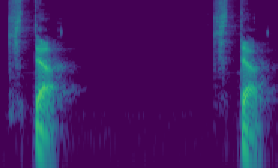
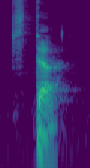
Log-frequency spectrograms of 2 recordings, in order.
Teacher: we make the first vowel mostly silent, as kita, which is the past tense of come, in other words, came.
